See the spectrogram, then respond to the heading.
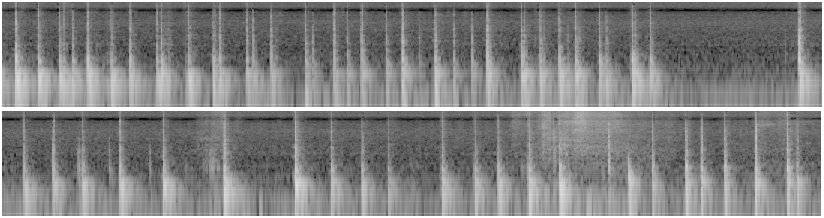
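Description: Fast fingertip-and-short-nail tapping on a flat, solid wooden table top gives a rapid run of short, dry knocks with a low, woody body and almost no ring. The tapping pauses briefly just before the midpoint, then resumes at the same quick pace.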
